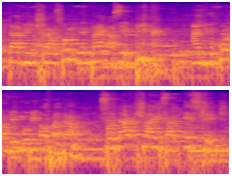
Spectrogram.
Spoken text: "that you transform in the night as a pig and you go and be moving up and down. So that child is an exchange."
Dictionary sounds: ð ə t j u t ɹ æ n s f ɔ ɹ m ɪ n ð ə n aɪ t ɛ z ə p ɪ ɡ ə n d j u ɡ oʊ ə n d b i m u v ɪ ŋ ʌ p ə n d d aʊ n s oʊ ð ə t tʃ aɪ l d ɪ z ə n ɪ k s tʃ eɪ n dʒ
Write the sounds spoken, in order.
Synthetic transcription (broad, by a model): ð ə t j u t ɹ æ n s f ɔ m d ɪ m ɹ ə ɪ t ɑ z ə b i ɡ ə n j u ɡ oʊ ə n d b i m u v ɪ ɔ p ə n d d aʊ n s oʊ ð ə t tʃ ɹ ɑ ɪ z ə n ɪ k s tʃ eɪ n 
